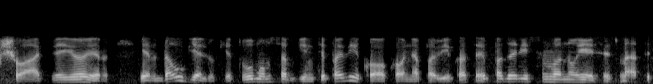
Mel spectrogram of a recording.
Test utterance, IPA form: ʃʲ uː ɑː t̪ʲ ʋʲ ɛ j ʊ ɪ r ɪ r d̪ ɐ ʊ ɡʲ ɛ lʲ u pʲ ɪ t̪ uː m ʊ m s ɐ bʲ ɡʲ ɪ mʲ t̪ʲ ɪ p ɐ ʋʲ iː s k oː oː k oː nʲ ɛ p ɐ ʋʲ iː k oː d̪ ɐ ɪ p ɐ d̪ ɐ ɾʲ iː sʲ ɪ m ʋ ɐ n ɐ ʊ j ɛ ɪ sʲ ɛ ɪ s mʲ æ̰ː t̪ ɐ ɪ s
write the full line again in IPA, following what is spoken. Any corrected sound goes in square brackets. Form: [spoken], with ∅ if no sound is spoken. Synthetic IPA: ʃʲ uː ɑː t̪ʲ ʋʲ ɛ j ʊ ɪ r ɪ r d̪ ɐ ʊ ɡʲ ɛ lʲ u [kʲ] ɪ t̪ uː m ʊ m s ɐ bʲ ɡʲ ɪ [nʲ] t̪ʲ ɪ p ɐ ʋʲ iː [∅] k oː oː k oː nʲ ɛ p ɐ ʋʲ iː k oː [t̪] ɐ ɪ p ɐ d̪ ɐ ɾʲ iː sʲ ɪ m ʋ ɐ n ɐ ʊ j ɛ ɪ sʲ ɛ ɪ s mʲ æ̰ː t̪ ɐ ɪ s

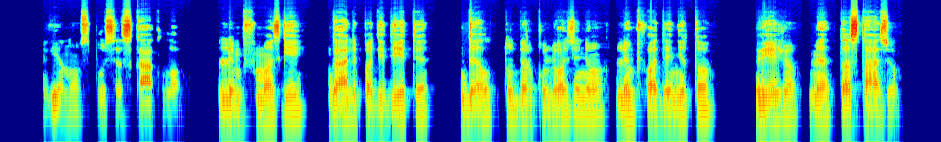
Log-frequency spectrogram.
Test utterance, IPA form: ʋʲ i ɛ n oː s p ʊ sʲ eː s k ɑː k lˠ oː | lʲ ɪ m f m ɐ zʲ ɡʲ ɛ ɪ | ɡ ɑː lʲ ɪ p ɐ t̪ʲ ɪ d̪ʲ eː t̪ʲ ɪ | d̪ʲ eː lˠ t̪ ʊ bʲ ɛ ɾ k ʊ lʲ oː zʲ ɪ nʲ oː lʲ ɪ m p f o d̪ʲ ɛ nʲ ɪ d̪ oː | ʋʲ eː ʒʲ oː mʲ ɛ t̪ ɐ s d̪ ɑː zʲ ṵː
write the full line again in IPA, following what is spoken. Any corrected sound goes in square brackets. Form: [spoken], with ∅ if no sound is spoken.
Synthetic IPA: ʋʲ i ɛ n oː s p ʊ sʲ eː s k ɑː k lˠ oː | lʲ ɪ m f m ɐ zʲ ɡʲ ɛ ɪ | ɡ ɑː lʲ ɪ p ɐ [d̪ʲ] ɪ d̪ʲ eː t̪ʲ ɪ | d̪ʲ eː lˠ t̪ ʊ bʲ ɛ ɾ k ʊ lʲ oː zʲ ɪ nʲ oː lʲ ɪ m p f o d̪ʲ ɛ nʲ ɪ [t̪] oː | ʋʲ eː ʒʲ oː mʲ ɛ t̪ ɐ s [t̪] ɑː zʲ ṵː

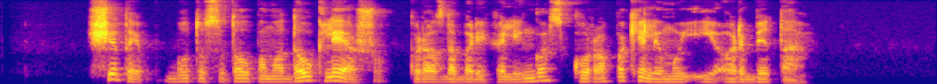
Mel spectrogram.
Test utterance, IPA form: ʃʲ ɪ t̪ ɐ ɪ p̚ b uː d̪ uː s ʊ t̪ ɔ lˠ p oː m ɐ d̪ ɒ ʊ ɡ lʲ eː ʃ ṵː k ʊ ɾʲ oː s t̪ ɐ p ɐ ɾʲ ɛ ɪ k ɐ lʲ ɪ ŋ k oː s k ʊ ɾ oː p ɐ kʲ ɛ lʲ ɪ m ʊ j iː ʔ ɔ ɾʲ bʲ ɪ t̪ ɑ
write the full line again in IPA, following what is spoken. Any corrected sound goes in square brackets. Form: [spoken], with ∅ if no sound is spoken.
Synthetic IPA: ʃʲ ɪ t̪ ɐ ɪ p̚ b uː [t̪] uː s ʊ t̪ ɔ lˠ p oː m ɐ d̪ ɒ ʊ [k] lʲ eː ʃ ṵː k ʊ ɾʲ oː s [d̪] ɐ [b] ɐ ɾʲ ɛ ɪ k ɐ lʲ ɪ ŋ [ɡ] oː s k ʊ ɾ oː p ɐ kʲ ɛ lʲ ɪ m ʊ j iː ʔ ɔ ɾʲ bʲ ɪ t̪ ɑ

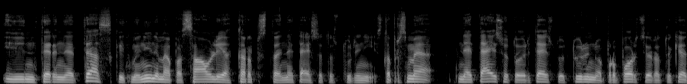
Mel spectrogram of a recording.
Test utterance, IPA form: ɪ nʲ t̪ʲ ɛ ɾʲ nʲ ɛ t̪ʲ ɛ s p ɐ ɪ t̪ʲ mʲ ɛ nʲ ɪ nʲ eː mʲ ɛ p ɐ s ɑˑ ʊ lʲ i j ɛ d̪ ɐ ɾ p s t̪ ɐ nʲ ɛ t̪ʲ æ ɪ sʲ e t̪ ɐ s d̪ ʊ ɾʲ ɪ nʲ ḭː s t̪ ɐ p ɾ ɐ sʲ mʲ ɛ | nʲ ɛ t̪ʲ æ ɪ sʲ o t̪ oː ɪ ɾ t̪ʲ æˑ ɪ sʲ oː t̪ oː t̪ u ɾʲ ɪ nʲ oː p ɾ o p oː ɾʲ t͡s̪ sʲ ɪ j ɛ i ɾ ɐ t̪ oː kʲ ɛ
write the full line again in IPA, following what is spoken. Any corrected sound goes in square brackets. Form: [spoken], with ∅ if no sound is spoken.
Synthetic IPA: ɪ nʲ t̪ʲ ɛ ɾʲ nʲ ɛ t̪ʲ ɛ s [k] ɐ ɪ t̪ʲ mʲ ɛ nʲ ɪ nʲ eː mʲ ɛ p ɐ s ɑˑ ʊ lʲ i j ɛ [t̪] ɐ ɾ p s t̪ ɐ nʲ ɛ t̪ʲ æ ɪ sʲ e t̪ ɐ s [t̪] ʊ ɾʲ ɪ nʲ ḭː s t̪ ɐ p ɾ ɐ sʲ mʲ ɛ | nʲ ɛ t̪ʲ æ ɪ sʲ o t̪ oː ɪ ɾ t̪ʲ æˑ ɪ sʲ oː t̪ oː t̪ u ɾʲ ɪ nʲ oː p ɾ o p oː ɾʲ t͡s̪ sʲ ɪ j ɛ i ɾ ɐ t̪ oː kʲ ɛ

